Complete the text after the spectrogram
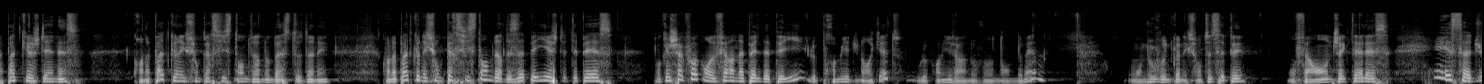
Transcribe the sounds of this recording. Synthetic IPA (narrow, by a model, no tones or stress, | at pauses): apad̪əkaʃd̪eɛnɛs | kɔ̃napad̪ə̥kɔnɛksjɔ̃pɛʁsist̪ɑ̃t̪vɛʁnobazd̪əd̪ɔnekɔ̃napad̪əkɔnɛksjɔ̃pɛʁsist̪ɑ̃t̪vɛʁd̪ezapeiaʃt̪et̪epeɛs | d̪̥ɔ̃kaʃakfwakɔ̃vəfɛʁɛ̃napɛld̪apeiləpχəmjed̪ynʁəkʲɛt̪uləpχəmjevɛʁɛ̃nuvomɑ̃d̪ɔmɛn | ɔ̃nuvʁynkɔnɛksjɔ̃t̪esepe | ɔ̃fɛɛ̃ɑ̃ʒak̚t̪eɛlɛsesaːd̪y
